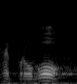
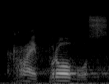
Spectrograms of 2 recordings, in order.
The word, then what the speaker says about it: réprobos: grupo de los réprobos así se le dice con acento en live no es reprobó es réprobos con acento en la y cuando c 37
